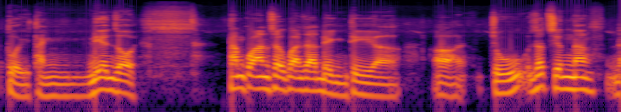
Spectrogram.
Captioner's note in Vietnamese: khịt mũi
